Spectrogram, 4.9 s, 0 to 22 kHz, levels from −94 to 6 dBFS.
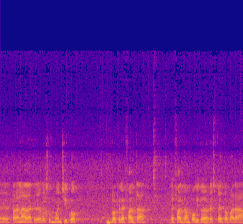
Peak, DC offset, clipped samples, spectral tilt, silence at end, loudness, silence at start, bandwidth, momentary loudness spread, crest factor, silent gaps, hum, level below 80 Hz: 0 dBFS; under 0.1%; under 0.1%; -4.5 dB/octave; 0 s; -19 LUFS; 0 s; 11 kHz; 12 LU; 18 dB; none; none; -62 dBFS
